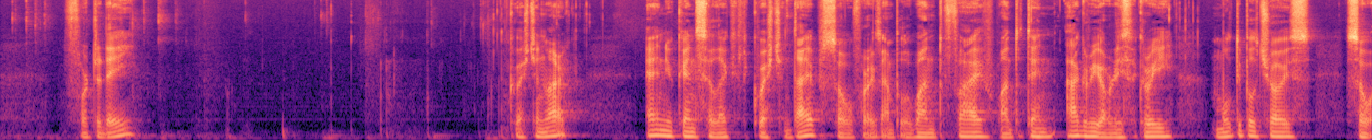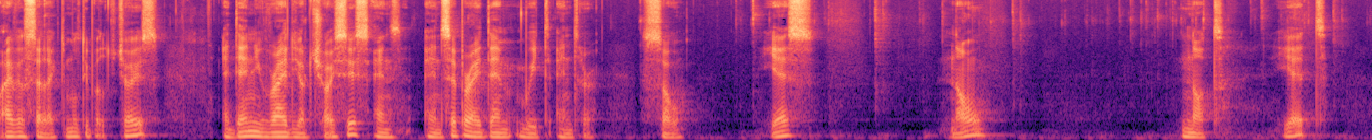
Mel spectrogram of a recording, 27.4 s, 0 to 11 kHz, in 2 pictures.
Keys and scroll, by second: 0.0-1.6 typing, 3.2 y, 4.8 shift+', 21.1-23.4 typing, 23.8 Return, 24.8-27.3 typing.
